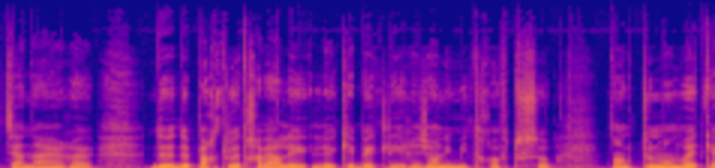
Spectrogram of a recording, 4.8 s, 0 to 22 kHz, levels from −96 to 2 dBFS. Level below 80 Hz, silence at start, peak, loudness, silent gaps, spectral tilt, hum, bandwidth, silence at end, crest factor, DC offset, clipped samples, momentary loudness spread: -46 dBFS; 0.05 s; -10 dBFS; -27 LUFS; none; -6 dB/octave; none; 18.5 kHz; 0 s; 18 dB; under 0.1%; under 0.1%; 9 LU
